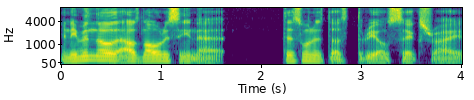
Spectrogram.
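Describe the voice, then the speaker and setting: Vocal fry at a fairly quick pace. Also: man. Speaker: gaming YouTuber. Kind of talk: gameplay commentary. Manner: casual slangy.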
